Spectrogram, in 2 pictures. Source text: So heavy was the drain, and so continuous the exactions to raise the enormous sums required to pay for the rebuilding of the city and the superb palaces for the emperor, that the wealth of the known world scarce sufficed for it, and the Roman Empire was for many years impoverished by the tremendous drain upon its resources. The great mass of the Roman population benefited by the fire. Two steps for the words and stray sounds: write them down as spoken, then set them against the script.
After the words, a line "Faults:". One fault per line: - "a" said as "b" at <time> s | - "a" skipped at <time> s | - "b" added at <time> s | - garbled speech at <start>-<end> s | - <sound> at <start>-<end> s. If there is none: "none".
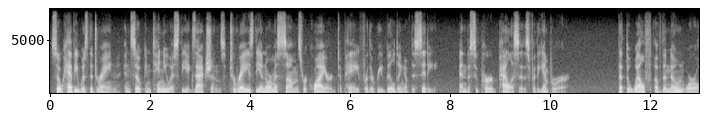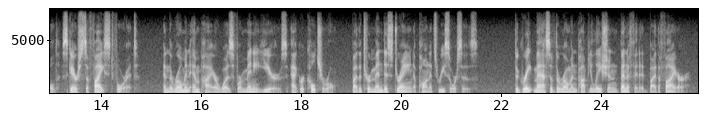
So heavy was the drain, and so continuous the exactions to raise the enormous sums required to pay for the rebuilding of the city and the superb palaces for the emperor, that the wealth of the known world scarce sufficed for it, and the Roman Empire was for many years agricultural by the tremendous drain upon its resources. The great mass of the Roman population benefited by the fire.
Faults:
- "impoverished" said as "agricultural" at 17.8 s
